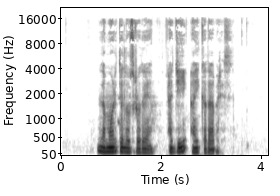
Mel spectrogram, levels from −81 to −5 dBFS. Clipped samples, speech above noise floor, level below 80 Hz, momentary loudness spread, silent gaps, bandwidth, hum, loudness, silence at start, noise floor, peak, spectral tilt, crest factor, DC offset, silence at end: under 0.1%; 45 dB; -50 dBFS; 14 LU; none; 17 kHz; none; -21 LUFS; 0.75 s; -65 dBFS; -2 dBFS; -5.5 dB/octave; 20 dB; under 0.1%; 0.75 s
